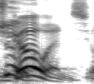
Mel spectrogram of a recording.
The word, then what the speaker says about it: Goins: It's Jacob Goins. Like, you're going somewhere, right?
